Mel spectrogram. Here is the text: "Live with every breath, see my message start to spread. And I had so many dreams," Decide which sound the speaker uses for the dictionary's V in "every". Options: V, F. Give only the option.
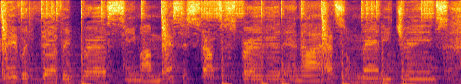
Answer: V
